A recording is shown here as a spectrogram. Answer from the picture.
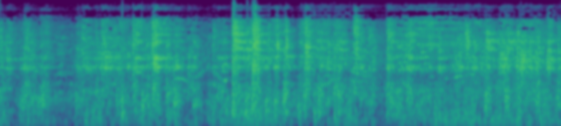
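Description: Passenger train running over the tracks, heard from on board: steady rumble of the wheels with clickety-clack over rail joints and points, and a cluster of sharper clicks about three seconds in.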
